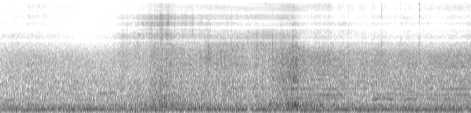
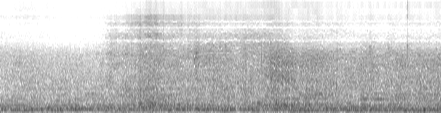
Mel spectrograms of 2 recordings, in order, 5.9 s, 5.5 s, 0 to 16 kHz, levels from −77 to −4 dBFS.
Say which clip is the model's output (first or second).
second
